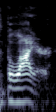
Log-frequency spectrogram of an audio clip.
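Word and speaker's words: Bleier: of these names rocky blyer is one of them and i had it written out phonetically but i must have forgotten and said blair it looks like blair but it's blyer ah a couple other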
